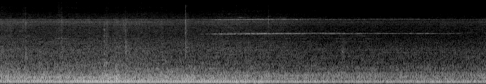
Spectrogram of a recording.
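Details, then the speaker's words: Gasoline Toyota Revo that wouldn't start after mechanics replaced the distributor oil seal: after re-timing by feel and refitting the distributor, it starts and idles at about 1,000 rpm with a steady, low, even hum and gentle regular pulse, no misses or knocks. "aan umandar na umandar na siya u o ano yun Ayan may power na"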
